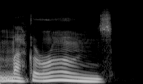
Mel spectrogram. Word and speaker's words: macarons: Ah, the macarons. By the way, kudos for not pronouncing it as if it rhymes with raccoons.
